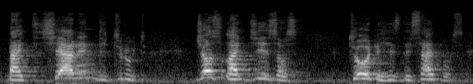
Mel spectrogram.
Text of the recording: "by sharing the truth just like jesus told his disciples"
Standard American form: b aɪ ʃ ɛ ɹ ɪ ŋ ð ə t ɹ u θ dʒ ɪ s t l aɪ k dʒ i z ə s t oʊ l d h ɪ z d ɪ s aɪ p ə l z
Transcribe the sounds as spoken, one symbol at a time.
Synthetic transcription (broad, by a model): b aɪ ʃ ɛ ɹ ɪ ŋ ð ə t ɹ u t dʒ ɪ s t l aɪ k dʒ i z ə s t oʊ l d h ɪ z d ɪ s aɪ p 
